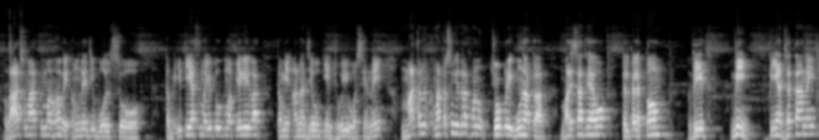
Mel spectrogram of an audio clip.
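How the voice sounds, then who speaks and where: A high-pitched man with a Gujarati accent runs a spoken English lesson. He drills short phrases, saying each one more than once. The sound is dull and muffled. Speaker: English teacher.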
